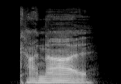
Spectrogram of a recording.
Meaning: 1. canal (man-made watercourse) 2. something that resembles such a watercourse, e.g. a vessel in the body 3. channel (networks through which pass information, influence, etc.) 4. channel
- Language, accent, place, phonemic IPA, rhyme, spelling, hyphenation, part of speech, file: German, Germany, Berlin, /kaˈnaːl/, -aːl, Kanal, Ka‧nal, noun, De-Kanal.ogg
